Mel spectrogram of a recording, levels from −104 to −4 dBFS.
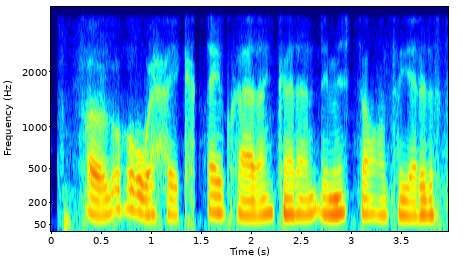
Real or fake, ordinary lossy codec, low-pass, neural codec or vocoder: fake; none; 3.6 kHz; codec, 16 kHz in and 24 kHz out, 0.6 kbps, FocalCodec, streaming, 2048 codes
